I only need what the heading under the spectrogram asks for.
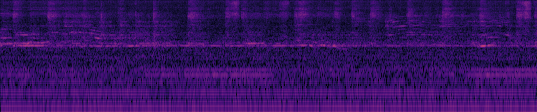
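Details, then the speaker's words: Telefunken record changer with a vintage cartridge that is weak on one channel, one side reading zero, possibly from a disconnected wire: a steady low mains buzz with faint overtones and no program sound appears when a hand nears the wire. The cause is unknown. "with the hum just getting my hand close to the wire don't know why that would hum like that"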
